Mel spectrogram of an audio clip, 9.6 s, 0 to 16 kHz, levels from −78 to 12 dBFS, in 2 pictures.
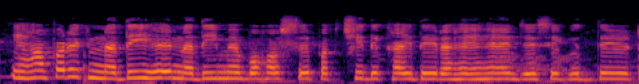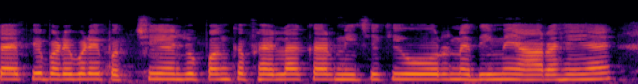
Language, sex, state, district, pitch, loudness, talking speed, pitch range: Hindi, female, Uttar Pradesh, Hamirpur, 240 Hz, -17 LUFS, 215 wpm, 230-255 Hz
